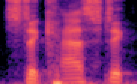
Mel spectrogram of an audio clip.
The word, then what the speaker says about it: stochastic: Stochastic terrorism.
